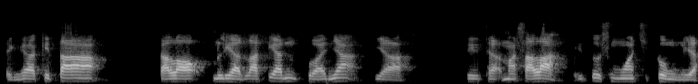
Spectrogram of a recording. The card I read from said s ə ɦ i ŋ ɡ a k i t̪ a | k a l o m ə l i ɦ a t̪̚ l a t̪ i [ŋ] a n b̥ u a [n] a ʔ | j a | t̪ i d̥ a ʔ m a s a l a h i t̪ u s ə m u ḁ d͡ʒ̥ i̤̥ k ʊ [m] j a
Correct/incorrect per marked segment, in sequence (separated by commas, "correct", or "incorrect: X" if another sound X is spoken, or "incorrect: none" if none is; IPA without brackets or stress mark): incorrect: none, incorrect: ɲ, incorrect: ŋ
